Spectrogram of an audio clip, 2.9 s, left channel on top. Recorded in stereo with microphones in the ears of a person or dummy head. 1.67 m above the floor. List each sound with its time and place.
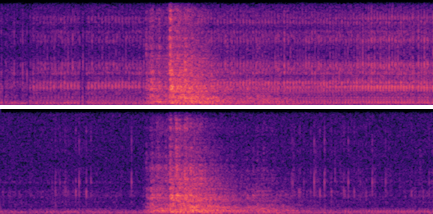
0.9 s a rattle: 30° left (ahead or behind), 8.5 m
